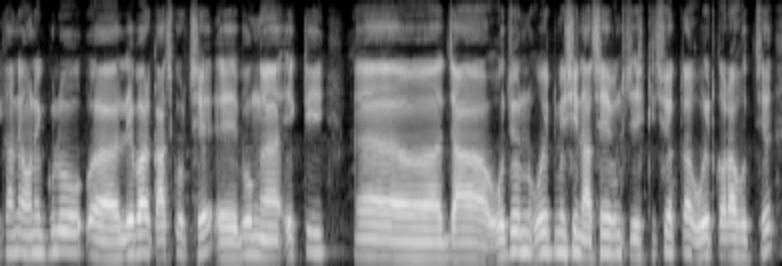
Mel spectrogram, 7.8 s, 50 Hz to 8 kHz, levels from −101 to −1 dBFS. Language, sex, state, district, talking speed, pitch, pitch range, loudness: Bengali, male, West Bengal, Purulia, 175 wpm, 150 Hz, 135-165 Hz, -20 LUFS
